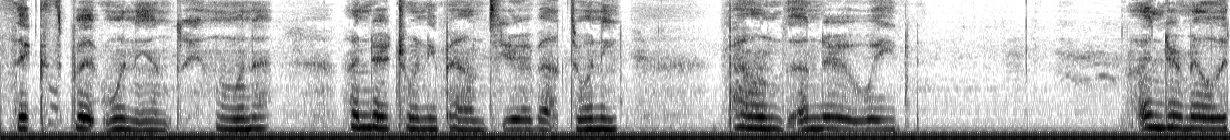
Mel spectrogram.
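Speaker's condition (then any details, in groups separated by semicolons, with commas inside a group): Cerebral palsy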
